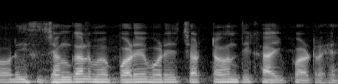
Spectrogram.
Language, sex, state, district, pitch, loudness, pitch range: Hindi, male, Bihar, Katihar, 110 Hz, -19 LUFS, 105-115 Hz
